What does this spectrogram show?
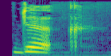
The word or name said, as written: doek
